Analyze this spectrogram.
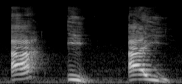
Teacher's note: If you listen to it properly, if you listen to it carefully, [snorts] you go hear I a I most people don't know that the letter I what we say in English when you say I am I am big I am here I am a boy that I is really two sounds come together which is a and e · That I is really two sounds come together, which is A and I. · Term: diphthongs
